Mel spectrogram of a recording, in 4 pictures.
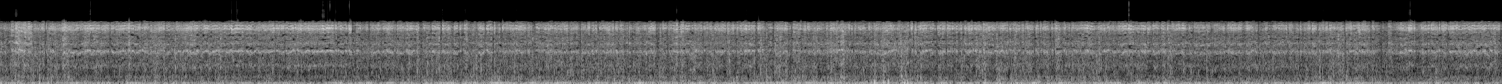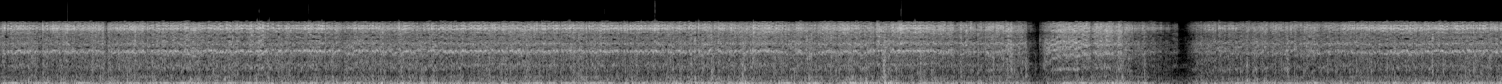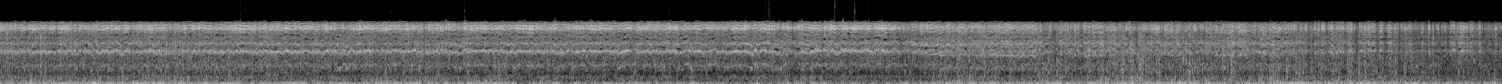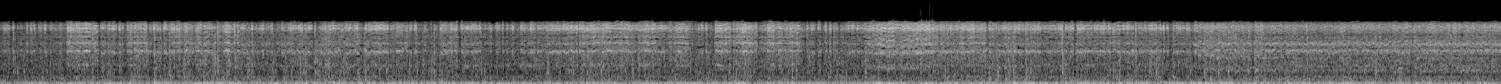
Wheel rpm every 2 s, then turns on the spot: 230, 230, 230, 220, 230, 230, 230, 230, 210, 210, 230, 230, 190, 110, 210, 230, 230, 230, 230, 240, 210, 220, 230, 230, 230, 240, 230, 230, 220, 190.
none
